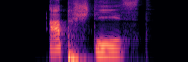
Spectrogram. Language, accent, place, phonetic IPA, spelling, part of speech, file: German, Germany, Berlin, [ˈapˌʃtiːst], abstießt, verb, De-abstießt.ogg
- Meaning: second-person singular/plural dependent preterite of abstoßen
